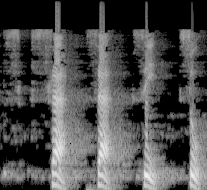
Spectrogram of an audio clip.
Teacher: the letter seen is pronounced from the tip of the tongue, not touching the upper two front teeth. The back of the two upper front teeth is placing the tongue behind the two upper front teeth, a little bit above the two lower teeth, with a space between the teeth. · The plate of the two top upper teeth and slightly above the lower incisors. A space is left between the tongue and the incisors when pronouncing it. Okay, in other words, the letter seen is pronounced from the tip of the tongue, not touching the upper two front teeth.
